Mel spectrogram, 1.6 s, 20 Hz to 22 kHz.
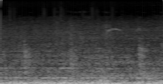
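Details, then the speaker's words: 1980 Chevy C70 truck, off road since 2005, towed behind a Ford on a hot day: heavy low droning roar rising with road speed, no rhythmic knock, worse when steering; front wheel bearing, not brakes. "update the roar gets worse whenever you turn the wheel so it's definitely a wheel bearing not a break"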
